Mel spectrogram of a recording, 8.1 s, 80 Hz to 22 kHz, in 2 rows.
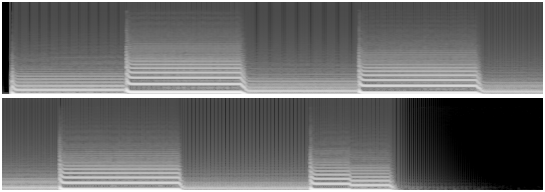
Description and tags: Moog Model 15 App Kick Drum session 01 2021 by Ama Zeus 7
This is Model 15 app kick recorded with Solid State Logic audio interface and some other analog gear.Have fun!
Greets and thx!
Drum, Moog-Model-15-app, 808, Analog, Synth, Solid-State-Logic, Moog, Sample, SSL, Kick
